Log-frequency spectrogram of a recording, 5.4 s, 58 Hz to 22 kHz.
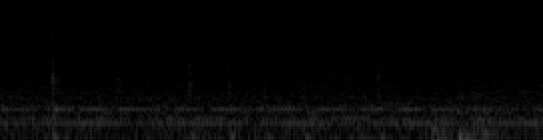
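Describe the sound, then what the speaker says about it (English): A loud computer keyboard is typed on during a 3D texture painting session, sparse sharp clicks at uneven intervals over a low steady hum, close and alone. "Yeah, sorry, my keyboard is loud."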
